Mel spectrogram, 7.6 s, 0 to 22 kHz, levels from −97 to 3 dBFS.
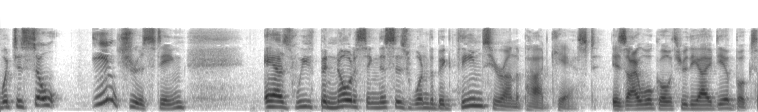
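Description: Throughout, a resampler restarted on every block errs at each 20 ms block edge, giving a 50 Hz buzz during speech and evenly spaced vertical spectrogram lines.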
